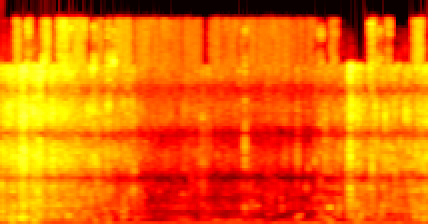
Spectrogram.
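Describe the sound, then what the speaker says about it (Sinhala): Backwash water from a swimming pool filter gushes out into a roadside drain, a close trickling and splashing flow that swells at the start, eases to a quieter rush in the middle, then picks up again. "ඔන්න ඔය විදිහට බෑක් වොෂ් වෙනවා."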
